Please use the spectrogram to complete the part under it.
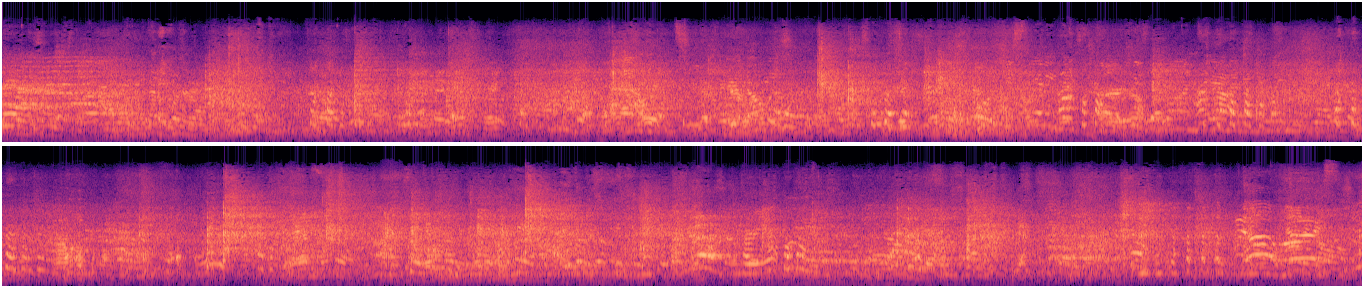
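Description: Players shout to one another across the ice.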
